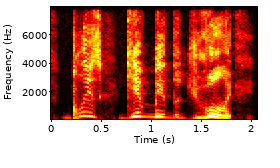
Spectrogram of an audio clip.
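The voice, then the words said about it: Put-on Russian accent. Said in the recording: “he does the Russian accent”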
